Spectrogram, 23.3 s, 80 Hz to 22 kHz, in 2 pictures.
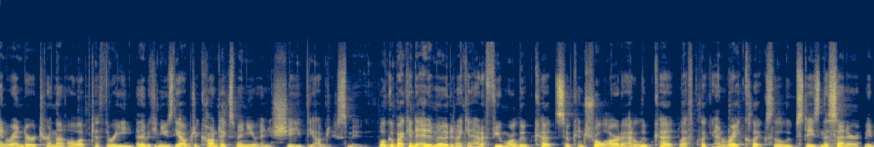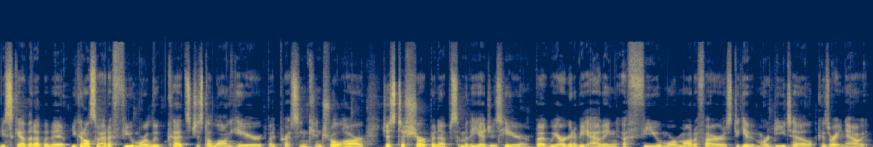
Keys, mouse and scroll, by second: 0.1 click, 0.9-1.7 shift+middle drag, 1.8 shift+scroll up 1, 1.8 q, 2.8 typing, 3.5 click, 4.0 shift+middle click, 4.2-4.8 scroll up 1, 4.8 scroll up 1, 5.0 shift+Tab, 5.5-8.8 middle drag, 5.5-8.8 scroll up 1, 6.5 ctrl+r, 9.0 click, 9.6 right click, 9.7-11.1 middle drag, 10.4-14.4 scroll up 1, 10.8 s, 11.3 click, 11.5 g, 12.6 ctrl+r, 12.8 click, 13.7-16.7 ctrl+middle drag, 13.7 typing, 13.8 ctrl+r, 15.5 ctrl+r, 17.1 middle click, 17.5 middle click, 17.7 ctrl+r, 17.9 middle click, 18.1 middle click, 18.5-20.2 shift+middle drag, 18.5-19.7 shift+scroll down 1, 21.3 middle click, 21.3-22.0 scroll down 1, 22.0-22.5 shift+scroll up 1, 22.4-23.3 typing, 23.2-23.3 shift+middle drag, 23.2-23.3 shift+scroll up 1.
